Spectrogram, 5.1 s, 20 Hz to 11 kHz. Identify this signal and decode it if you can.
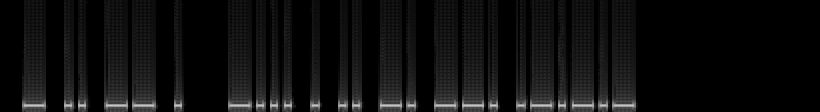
Morse code, heard as a keyed tone, about 28 wpm, 700 Hz. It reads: TIME BEING.
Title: Sentences from Top 1000 Words - Review Part 4 - 28wpm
